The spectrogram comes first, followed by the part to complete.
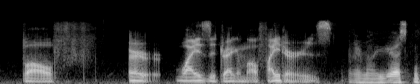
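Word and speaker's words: Dragon Ball FighterZ: ones just be called dragon's salt no it's Dragon Ball fighters you sure yeah I mean it's spelled with a Z at the end but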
